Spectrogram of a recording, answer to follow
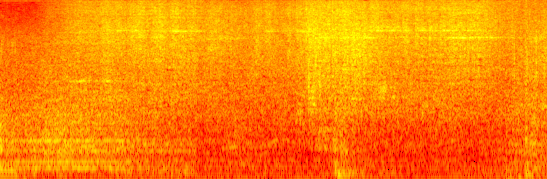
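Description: Steady outdoor noise of a fire scene: a low, even engine rumble from a fire engine running, under a broad hiss that swells briefly about two seconds in.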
